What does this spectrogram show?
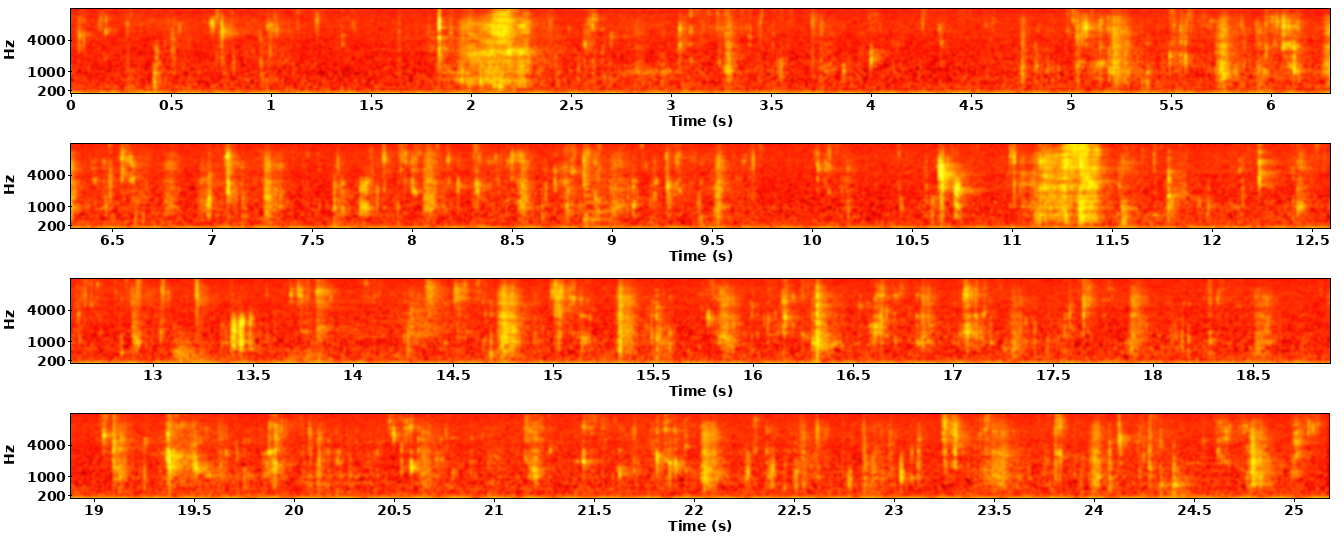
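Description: Close-miked eating: chewing of milk-soaked rice, with many small wet clicks and a louder smack about two seconds in and again near the middle, while fingers squish rice on a steel plate. A steady low hum runs underneath.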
